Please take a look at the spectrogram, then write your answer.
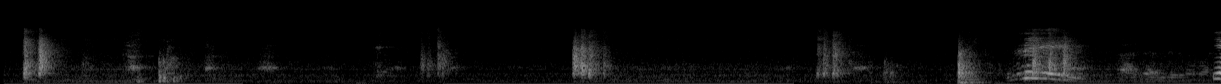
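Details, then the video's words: Vegas, a Shih Tzu, has an angry sneezing attack while playing with Mom and Dad. Sharp, broadband bursts come in uneven clusters, with a brief whiny tonal sound near the end and quiet room noise between. "having an angry sneezing attack"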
